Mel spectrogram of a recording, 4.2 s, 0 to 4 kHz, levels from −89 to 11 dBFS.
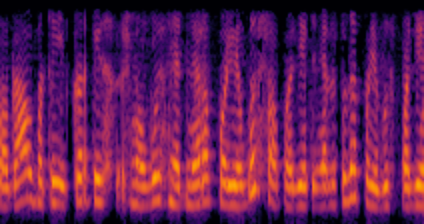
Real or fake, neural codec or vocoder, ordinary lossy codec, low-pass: fake; codec, 16 kHz, 2 kbps, FreqCodec, larger model; AAC, 24 kbps; 3.6 kHz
